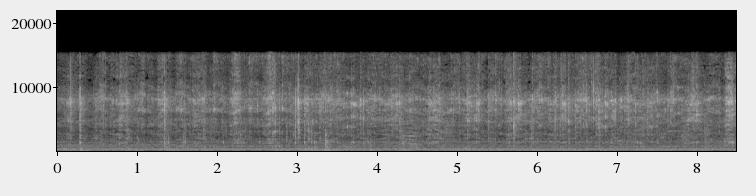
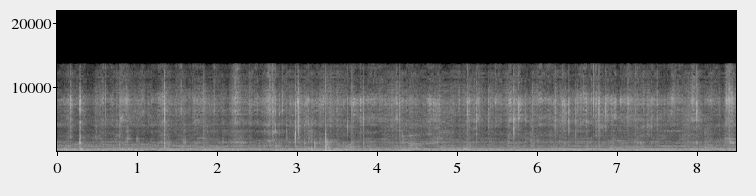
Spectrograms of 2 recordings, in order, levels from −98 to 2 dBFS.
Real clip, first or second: first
